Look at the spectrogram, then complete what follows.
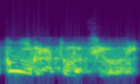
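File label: Italian player killed enemy mood low, speech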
